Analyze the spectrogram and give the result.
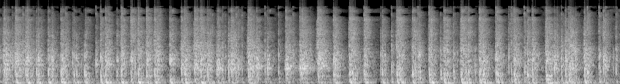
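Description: Both hands rapidly tap small pieces of chalk against the flat surface of a large black chalkboard in a wooden frame, leaving dots and streaks. The result is a fast, dense, slightly uneven stream of sharp, dry clicks with a mid-range knock and bright edges. Each tap dies away quickly.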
